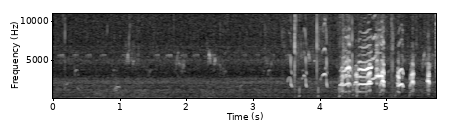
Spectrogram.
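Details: Osprey at a nest near Charlo, Montana, filmed by a nest camera on 07-08-2018 around 17:00; after quiet background, a burst of sharp, rising whistled chirps arrives in the final two seconds, repeated rapidly.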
